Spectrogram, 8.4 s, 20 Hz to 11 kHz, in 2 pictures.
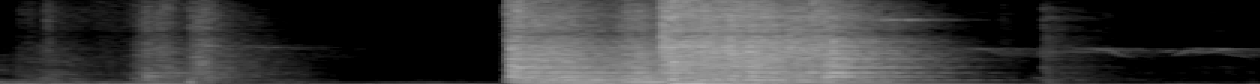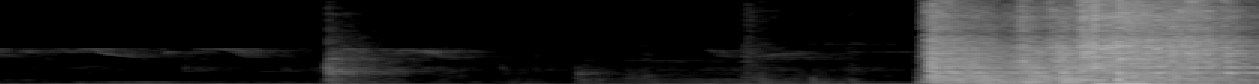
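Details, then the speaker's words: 1985 Chevy Camaro 400/406 small-block V8, first start in over 20 years, plug wires rotated: cranks and catches in rough bursts, fires unevenly and dies after a second or two, almost idling; ignition timing still needs dialing in, no timing pointer yet. "She almost idled there for a second. A little juice. Heat. Heat. Look at that. She's a runner. We just got to get the t the timing dialed in."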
